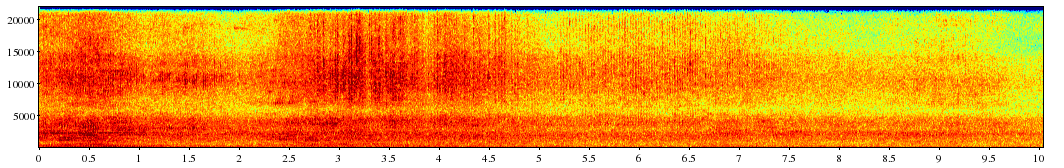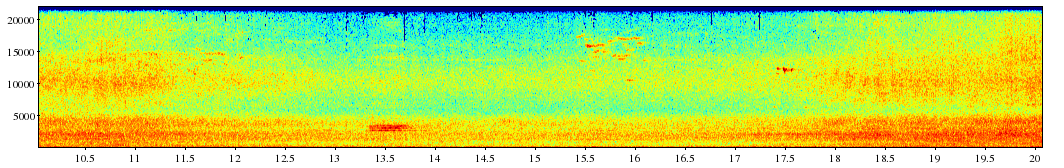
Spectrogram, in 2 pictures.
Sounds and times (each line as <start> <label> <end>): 0.0 Traffic Noise 20.0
